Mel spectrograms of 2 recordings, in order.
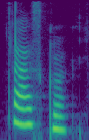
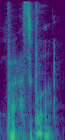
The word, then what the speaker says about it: Páscoa: Feliz Pascua. – Feliz Pascua. Pascua. – Páscoa. – Páscoa.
